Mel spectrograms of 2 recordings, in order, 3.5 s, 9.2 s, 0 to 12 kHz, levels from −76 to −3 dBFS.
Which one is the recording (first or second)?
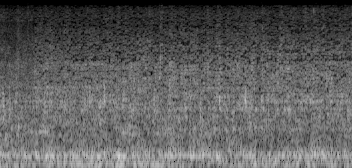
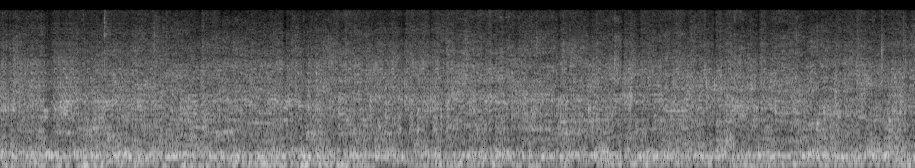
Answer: first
